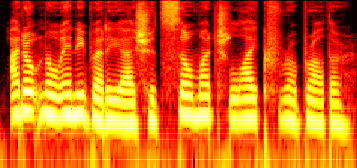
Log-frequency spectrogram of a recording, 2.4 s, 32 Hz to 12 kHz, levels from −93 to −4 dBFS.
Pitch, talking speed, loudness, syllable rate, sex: 180 Hz, 300 wpm, -17 LUFS, 7.2 syllables/s, female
